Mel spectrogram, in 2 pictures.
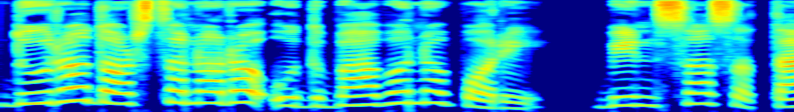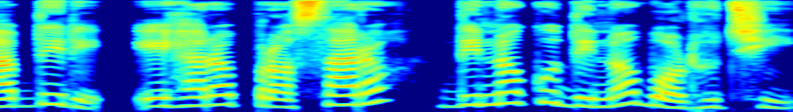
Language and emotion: Odia, neutral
